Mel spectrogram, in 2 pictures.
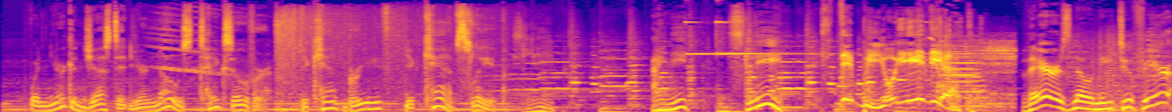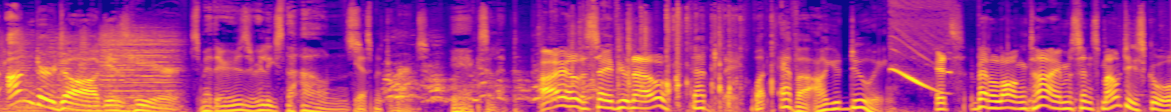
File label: male animation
